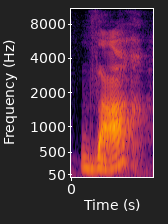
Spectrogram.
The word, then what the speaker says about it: Var: I don't know how you pronounce it in English, but in French it is Var.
